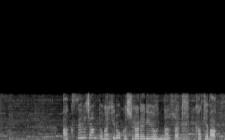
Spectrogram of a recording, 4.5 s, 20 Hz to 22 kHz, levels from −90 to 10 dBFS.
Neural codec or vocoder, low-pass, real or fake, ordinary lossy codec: vocoder, 22.05 kHz, 80 mel bands, HiFi-GAN; 7.2 kHz; fake; none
